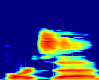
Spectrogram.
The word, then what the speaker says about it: Forza: I don't know why Forza is pronounced Forza, but it is.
